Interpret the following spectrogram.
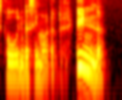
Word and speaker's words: une: Now, make sure you pay attention to this because it's very common for people to mistake the pronunciation between these two. People have a tendency of saying une with this, but no, this is un, and the feminine version of the article is pronounced as une.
